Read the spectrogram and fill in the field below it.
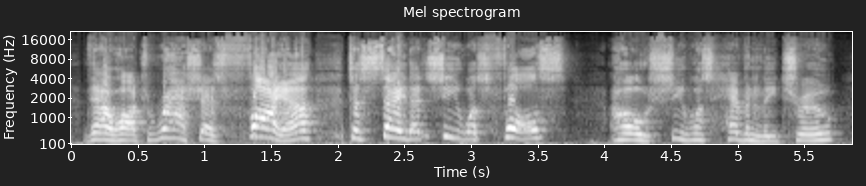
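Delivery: put-on slow British-accented protest; poor British accent. Emilia insists she was true, impassioned British accent. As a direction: plead her innocence in an amateur British accent. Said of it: "forgive my poor British accent".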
